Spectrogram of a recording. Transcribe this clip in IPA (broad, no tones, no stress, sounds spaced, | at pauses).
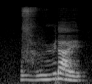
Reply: z a̤ v ʉ ɾ a e̯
